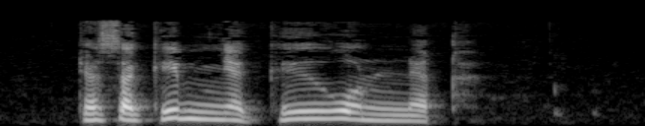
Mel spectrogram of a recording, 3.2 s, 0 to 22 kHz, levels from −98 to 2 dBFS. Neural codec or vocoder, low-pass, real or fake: none; 10.8 kHz; real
